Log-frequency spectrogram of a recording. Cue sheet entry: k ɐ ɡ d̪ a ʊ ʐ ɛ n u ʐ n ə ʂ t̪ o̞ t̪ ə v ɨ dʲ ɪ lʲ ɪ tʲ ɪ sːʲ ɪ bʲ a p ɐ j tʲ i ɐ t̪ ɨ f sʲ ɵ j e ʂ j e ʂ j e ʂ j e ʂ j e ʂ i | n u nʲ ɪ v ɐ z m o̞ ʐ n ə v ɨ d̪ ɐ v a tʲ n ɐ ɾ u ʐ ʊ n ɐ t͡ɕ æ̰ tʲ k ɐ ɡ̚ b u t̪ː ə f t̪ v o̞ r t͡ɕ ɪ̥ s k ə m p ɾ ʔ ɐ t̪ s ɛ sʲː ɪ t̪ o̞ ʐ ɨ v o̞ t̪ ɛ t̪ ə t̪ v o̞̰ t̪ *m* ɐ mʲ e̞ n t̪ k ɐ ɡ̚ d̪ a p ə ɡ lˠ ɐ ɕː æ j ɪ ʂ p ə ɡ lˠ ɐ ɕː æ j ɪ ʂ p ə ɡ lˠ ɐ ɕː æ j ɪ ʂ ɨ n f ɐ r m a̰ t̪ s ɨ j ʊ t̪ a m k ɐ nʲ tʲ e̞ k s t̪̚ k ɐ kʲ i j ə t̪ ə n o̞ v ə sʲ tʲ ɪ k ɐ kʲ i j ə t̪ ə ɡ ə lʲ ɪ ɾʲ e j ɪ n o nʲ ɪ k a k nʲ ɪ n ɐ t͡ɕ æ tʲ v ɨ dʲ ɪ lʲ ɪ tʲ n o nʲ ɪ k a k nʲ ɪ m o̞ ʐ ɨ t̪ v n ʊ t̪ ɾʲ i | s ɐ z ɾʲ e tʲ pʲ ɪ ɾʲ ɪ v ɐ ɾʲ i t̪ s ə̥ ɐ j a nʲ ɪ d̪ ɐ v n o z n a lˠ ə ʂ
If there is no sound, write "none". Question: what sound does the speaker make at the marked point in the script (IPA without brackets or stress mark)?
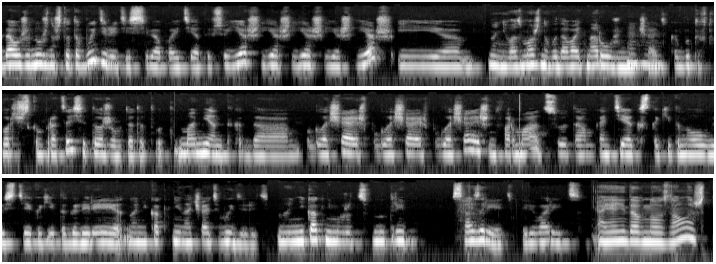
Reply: m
